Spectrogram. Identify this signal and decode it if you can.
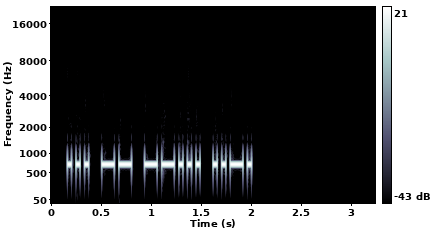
Morse code, heard as a keyed tone, about 27 wpm, 700 Hz. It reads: SM7F
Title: DXCC-100 Call Signs - 4 Characters - 28wpm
